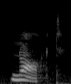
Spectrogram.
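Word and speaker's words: knocked: नो, नॉक्ड, दोनों में के साइलेंट है।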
